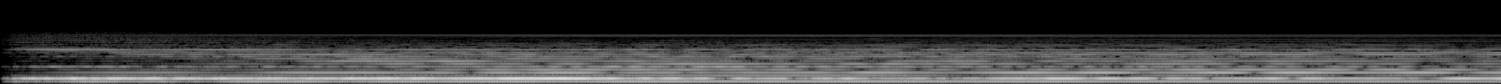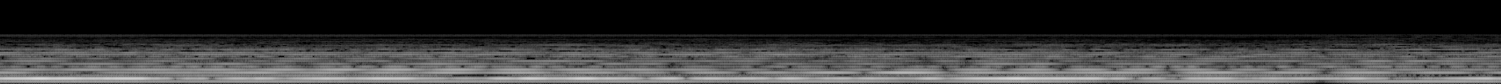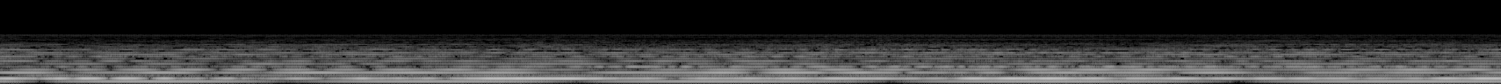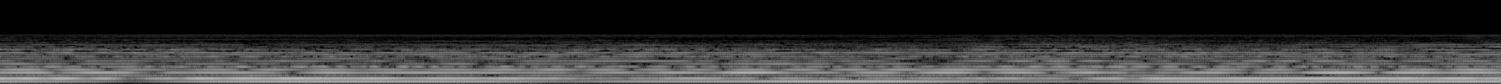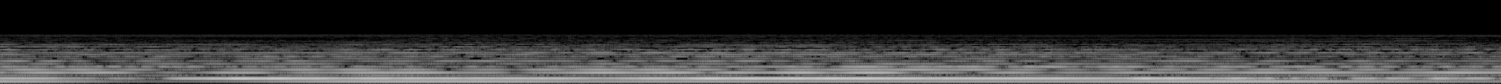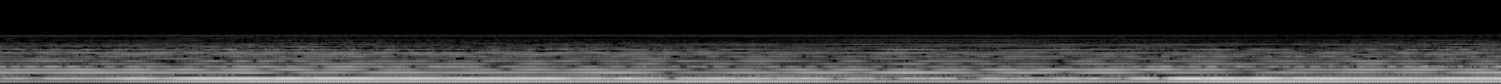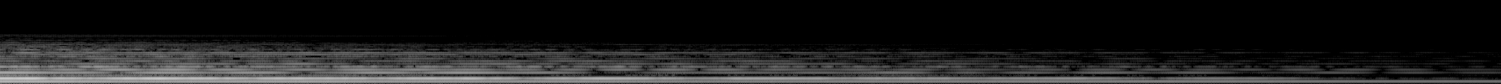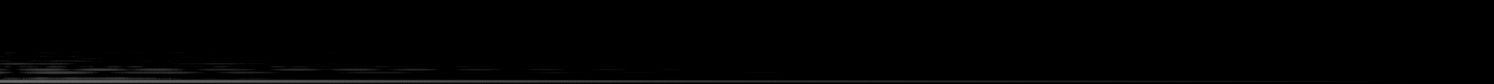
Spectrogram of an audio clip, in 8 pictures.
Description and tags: LAYERS 014 - THE YETI-62
LAYERS 014 - THE YETI is an extensive multisample package containing 128 samples. The numbers are equivalent to chromatic key assignment covering a complete MIDI keyboard (128 keys). The sound of THE YETI is one of a beautiful PAD. Each sample is more than minute long and has a sweet overtone content. All samples have a very long sustain phase so no looping is necessary in your favourite samples. It was created layering various VST instruments: Ironhead-Bash, Sontarium, Vember Audio's Surge, Waldorf A1 plus some convolution (Voxengo's Pristine Space is my favourite).
overtones, ambient, multisample, pad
